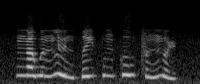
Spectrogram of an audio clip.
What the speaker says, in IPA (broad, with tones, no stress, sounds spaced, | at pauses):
ŋ aː˧ w ɵ˨˥ n l yː˨˩ n p e˧ j p ʊ˧ ŋ k o˥ w t͡s ɐ˨˥ ŋ n̪ ɵ˨˩ ɥ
